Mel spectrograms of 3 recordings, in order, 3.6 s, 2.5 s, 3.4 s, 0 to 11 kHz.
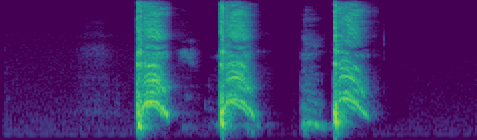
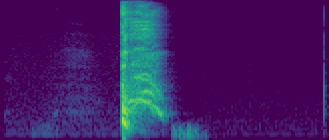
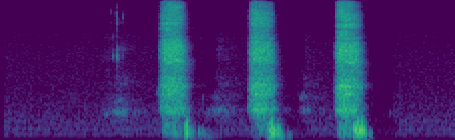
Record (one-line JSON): {"three_cough_length": "3.6 s", "three_cough_amplitude": 32767, "three_cough_signal_mean_std_ratio": 0.36, "cough_length": "2.5 s", "cough_amplitude": 32767, "cough_signal_mean_std_ratio": 0.24, "exhalation_length": "3.4 s", "exhalation_amplitude": 13049, "exhalation_signal_mean_std_ratio": 0.36, "survey_phase": "beta (2021-08-13 to 2022-03-07)", "age": "18-44", "gender": "Male", "wearing_mask": "No", "symptom_none": true, "smoker_status": "Never smoked", "respiratory_condition_asthma": false, "respiratory_condition_other": false, "recruitment_source": "REACT", "submission_delay": "3 days", "covid_test_result": "Negative", "covid_test_method": "RT-qPCR", "influenza_a_test_result": "Negative", "influenza_b_test_result": "Negative"}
